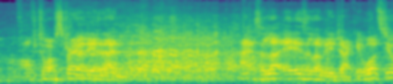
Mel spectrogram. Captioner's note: audience laughs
